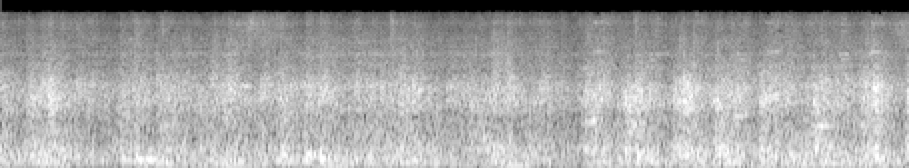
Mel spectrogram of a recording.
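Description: Inside a Vietnamese passenger train carriage under way: a steady rumble of wheels on the track with a running clatter and rattle. The carriage is swaying and shaking hard.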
